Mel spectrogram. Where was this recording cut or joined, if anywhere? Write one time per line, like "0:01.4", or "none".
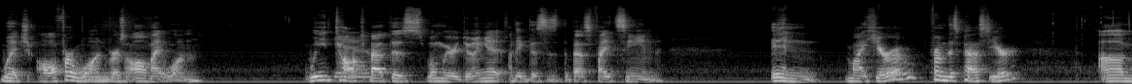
0:05.1
0:09.3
